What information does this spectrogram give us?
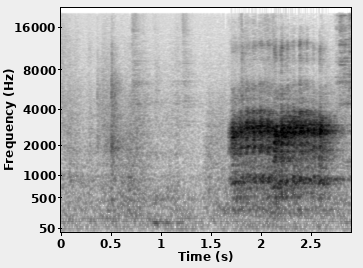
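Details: Indoors, a kakariki walking on the ceiling lets out a single long, harsh, buzzing screech lasting about a second after a quiet start with faint rustling.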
